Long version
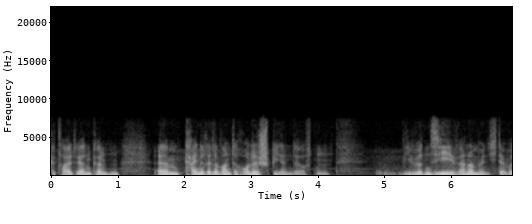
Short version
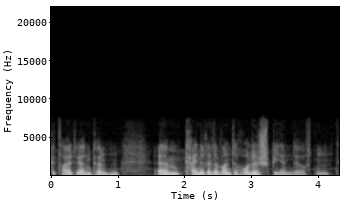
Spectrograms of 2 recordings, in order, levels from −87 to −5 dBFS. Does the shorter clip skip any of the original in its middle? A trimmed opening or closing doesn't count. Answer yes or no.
no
